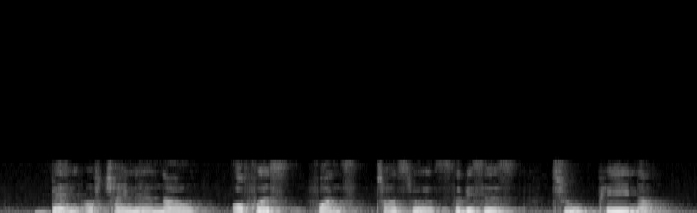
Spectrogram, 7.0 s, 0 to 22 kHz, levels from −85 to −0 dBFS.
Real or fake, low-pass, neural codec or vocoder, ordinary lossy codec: fake; 5.4 kHz; codec, 24 kHz, 3.1 kbps, DualCodec; none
